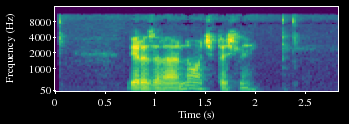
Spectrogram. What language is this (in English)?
Uzbek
